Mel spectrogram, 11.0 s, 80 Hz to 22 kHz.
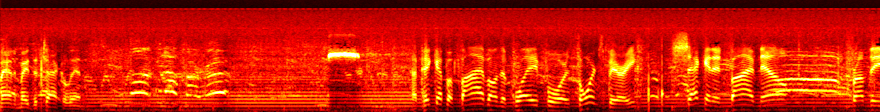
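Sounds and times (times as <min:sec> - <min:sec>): steady broadcast hum: 0:00.0 - 0:11.0
referee's whistle blast: 0:04.1 - 0:04.7.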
